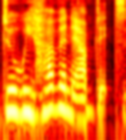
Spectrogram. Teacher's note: the stress here is on any and then shifting to updates because it highlights what you're looking for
